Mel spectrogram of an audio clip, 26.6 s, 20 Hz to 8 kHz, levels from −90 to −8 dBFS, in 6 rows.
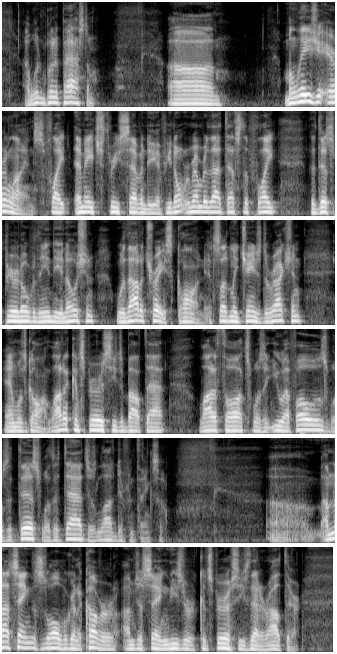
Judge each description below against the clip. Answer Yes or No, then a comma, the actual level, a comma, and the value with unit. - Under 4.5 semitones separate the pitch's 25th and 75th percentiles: Yes, average, 3.6 semitones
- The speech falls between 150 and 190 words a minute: Yes, average, 185 wpm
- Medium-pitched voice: No, low, 125 Hz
